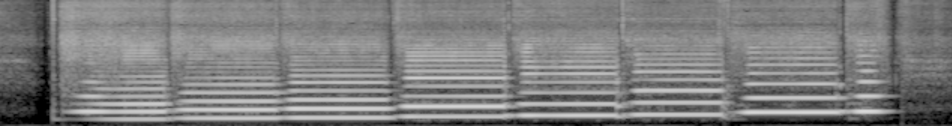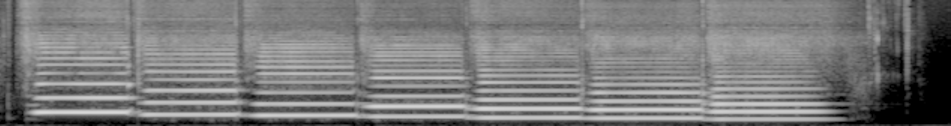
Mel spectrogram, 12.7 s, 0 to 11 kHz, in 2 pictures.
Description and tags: Sax Alto - G minor
Part of the Good-sounds dataset of monophonic instrumental sounds.
instrument::sax_alto
note::G
good-sounds-id::6811
mode::natural minor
